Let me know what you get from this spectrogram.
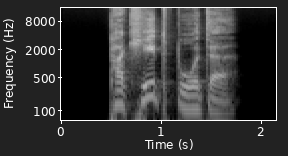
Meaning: package carrier
- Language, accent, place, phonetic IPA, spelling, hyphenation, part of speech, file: German, Germany, Berlin, [paˈkeːtˌboːtə], Paketbote, Pa‧ket‧bo‧te, noun, De-Paketbote.ogg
